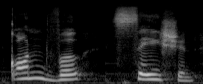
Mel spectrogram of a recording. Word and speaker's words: conversation: ये है कॉन्वर्सेशन एंड नॉट कॉन्वर्सेशन, इट्स कॉन्वर्सेशन। यहाँ पर जो आर है हम इसे प्रोनाउंस नहीं करते।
